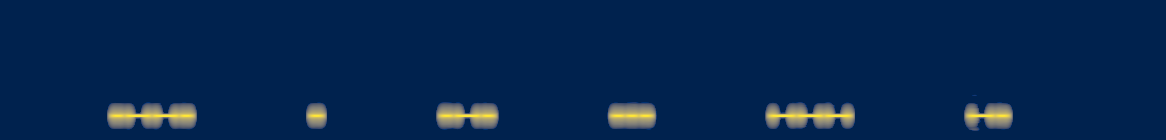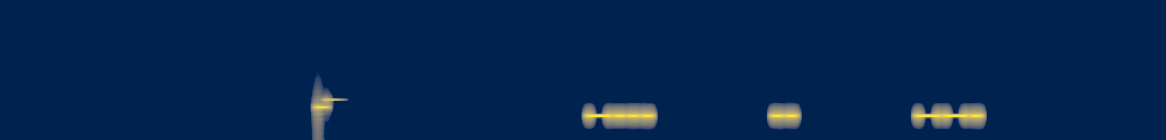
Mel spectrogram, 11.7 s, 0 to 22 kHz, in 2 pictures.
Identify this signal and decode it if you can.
Morse code, heard as a keyed tone, about 36 wpm, spaced as for 12 wpm, 700 Hz. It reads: PERSON BIG
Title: 6x Character Spacing - Top 500 Words - 35wpm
